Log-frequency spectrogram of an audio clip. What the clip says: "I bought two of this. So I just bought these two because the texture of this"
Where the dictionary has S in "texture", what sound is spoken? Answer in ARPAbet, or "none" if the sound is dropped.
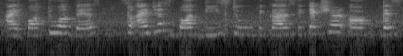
none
